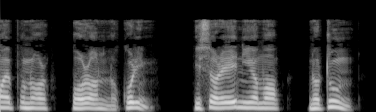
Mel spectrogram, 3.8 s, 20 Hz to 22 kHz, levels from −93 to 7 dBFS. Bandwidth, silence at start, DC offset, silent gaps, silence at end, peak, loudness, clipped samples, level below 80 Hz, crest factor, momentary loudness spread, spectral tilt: 11 kHz; 0 s; under 0.1%; 0.57-0.68 s, 1.60-1.92 s, 2.92-3.07 s; 0.25 s; -2 dBFS; -17 LUFS; under 0.1%; -72 dBFS; 14 dB; 8 LU; -6.5 dB/octave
